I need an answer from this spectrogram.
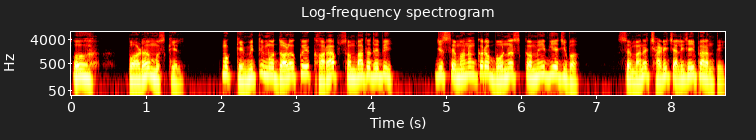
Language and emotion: Odia, fearful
